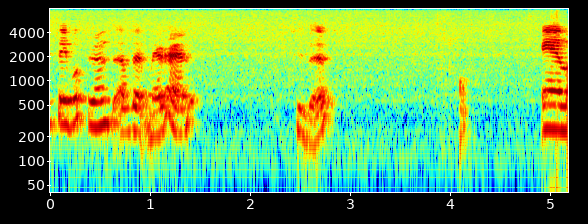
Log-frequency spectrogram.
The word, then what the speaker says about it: mirin: Marin? Oh, mirin.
